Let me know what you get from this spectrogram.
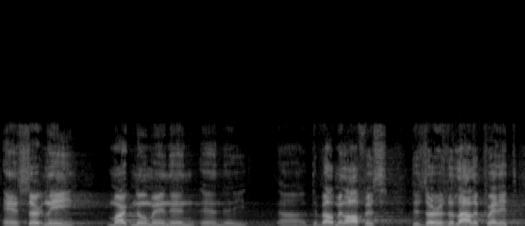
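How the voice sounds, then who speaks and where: A man with a loud voice speaking off-script at a ceremony in a gymnasium, halting with fillers. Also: mid-range voice, fairly even intonation, big-room sound. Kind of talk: informal ceremony speech.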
